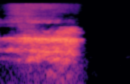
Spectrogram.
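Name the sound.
cough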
